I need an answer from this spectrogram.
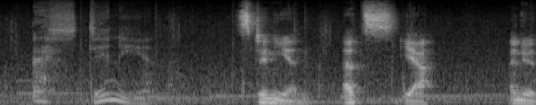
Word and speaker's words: Estinian: Estein? Estinian.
